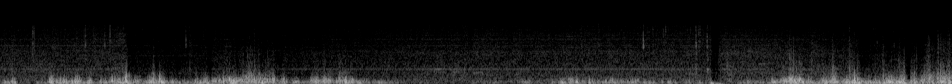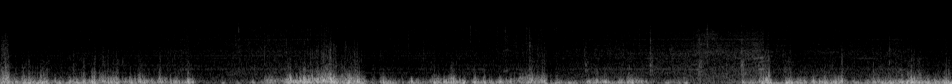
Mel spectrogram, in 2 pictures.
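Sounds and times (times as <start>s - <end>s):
wind buffeting microphone: 0.0s - 4.1s, 5.1s - 19.0s.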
